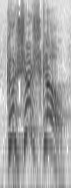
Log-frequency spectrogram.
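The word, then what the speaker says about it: Kosciuszko: of General Gates chief engineer say it and spell it kushko k o s c i u s z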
